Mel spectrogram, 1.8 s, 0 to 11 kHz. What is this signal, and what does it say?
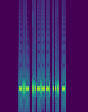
Morse code, heard as a keyed tone, about 48 wpm, 700 Hz. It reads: K2ST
